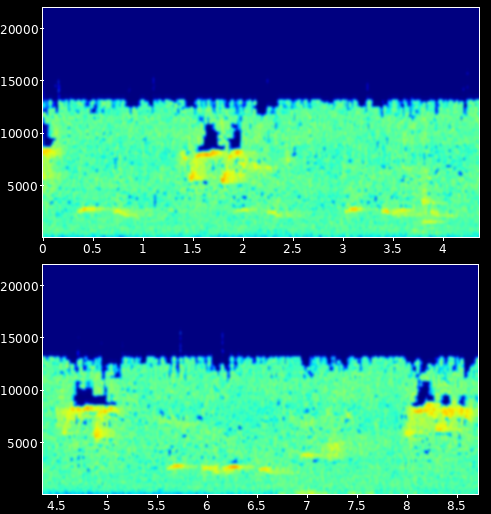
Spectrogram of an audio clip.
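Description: Birds chirping in short repeated calls over a steady outdoor noise bed, with a brief low rumble about seven seconds in.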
